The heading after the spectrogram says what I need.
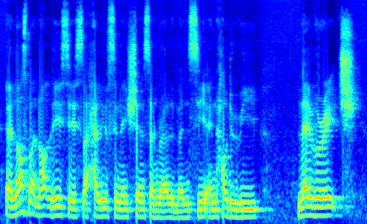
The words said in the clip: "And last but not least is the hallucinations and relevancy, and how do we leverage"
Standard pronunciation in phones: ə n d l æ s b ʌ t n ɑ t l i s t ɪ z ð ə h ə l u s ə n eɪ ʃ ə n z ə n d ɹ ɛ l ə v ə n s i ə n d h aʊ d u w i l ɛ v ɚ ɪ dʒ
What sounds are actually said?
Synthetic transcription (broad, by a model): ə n l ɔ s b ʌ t n ɑ t l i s ɪ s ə h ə l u s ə n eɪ ʃ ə n s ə n ɹ ɛ l ə v ə n s i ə n h aʊ d u w i l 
